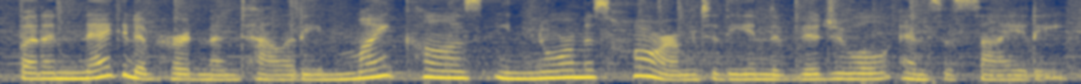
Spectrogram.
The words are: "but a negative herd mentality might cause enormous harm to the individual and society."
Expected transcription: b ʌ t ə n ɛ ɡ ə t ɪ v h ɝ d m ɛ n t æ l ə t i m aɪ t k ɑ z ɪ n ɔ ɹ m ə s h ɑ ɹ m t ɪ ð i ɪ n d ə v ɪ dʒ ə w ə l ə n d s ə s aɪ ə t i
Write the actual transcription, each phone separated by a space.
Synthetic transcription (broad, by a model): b ʌ t ə n ɛ ɡ ə t ɪ v h ɝ d m ɛ n t æ l ə t i m aɪ t k ɑ z ɪ n ɔ ɹ m ə s h ɑ ɹ m t ɪ ð i ɪ n d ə v ɪ dʒ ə w l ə n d s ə s aɪ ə t i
